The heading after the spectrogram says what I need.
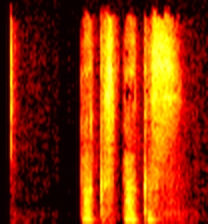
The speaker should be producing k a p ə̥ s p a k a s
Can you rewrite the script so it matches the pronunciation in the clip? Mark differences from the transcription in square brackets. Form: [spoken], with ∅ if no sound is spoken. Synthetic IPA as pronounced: [p] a [k] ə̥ s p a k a s

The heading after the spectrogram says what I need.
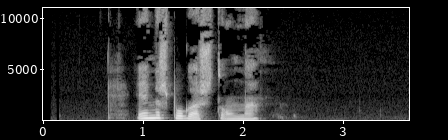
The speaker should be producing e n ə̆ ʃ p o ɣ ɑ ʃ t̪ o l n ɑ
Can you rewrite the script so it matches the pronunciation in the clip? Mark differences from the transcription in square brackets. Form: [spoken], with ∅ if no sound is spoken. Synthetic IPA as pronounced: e [ŋ] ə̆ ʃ p o ɣ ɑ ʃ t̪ o l n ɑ

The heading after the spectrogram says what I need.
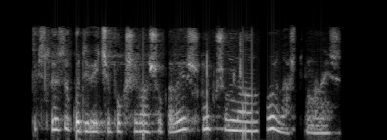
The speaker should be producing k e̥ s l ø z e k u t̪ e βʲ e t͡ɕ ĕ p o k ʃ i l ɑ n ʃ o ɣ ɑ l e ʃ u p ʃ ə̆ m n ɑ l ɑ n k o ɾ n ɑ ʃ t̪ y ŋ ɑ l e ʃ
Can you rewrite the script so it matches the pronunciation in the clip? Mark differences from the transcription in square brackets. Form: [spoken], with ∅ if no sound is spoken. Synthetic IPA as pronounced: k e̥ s l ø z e k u [d̪] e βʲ e t͡ɕ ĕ p o k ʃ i l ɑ n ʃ o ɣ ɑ l e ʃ u p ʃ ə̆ m n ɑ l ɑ n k o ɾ n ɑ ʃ t̪ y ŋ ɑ l e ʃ

